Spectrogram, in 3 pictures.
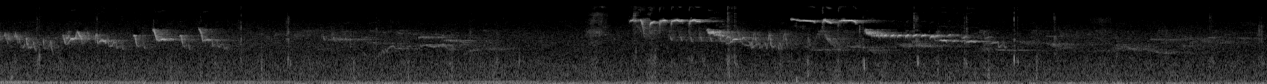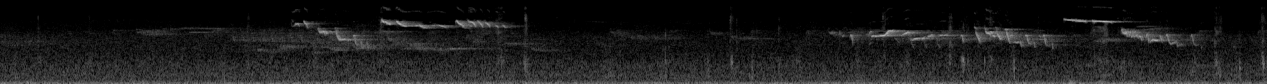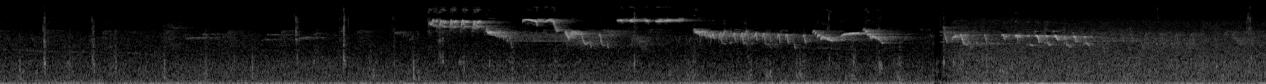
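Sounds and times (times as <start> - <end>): bird singing: 0.0 - 38.0
steady low hiss: 0.0 - 38.0.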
